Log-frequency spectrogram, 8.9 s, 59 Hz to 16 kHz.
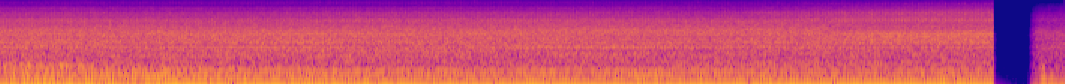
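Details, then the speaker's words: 2007-2012 Honda Civic four-cylinder idling after a spark plug replacement: even, steady idle with a smooth low rumble and no misses, knocks or ticks; running cleanly. "An engine. The rest smooth. Sounds like smooth."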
